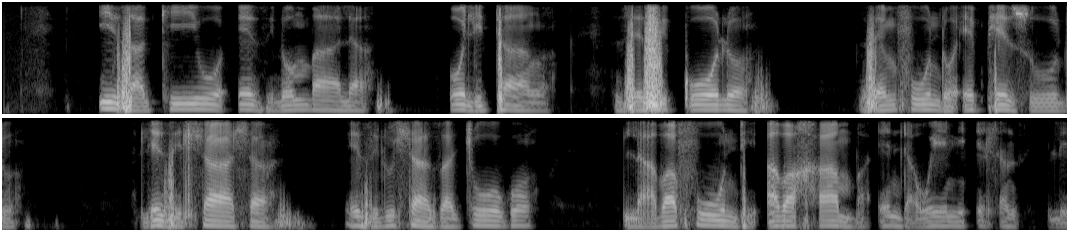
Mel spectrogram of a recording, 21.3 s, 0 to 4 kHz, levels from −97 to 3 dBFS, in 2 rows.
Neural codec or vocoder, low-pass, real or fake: none; 3.6 kHz; real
